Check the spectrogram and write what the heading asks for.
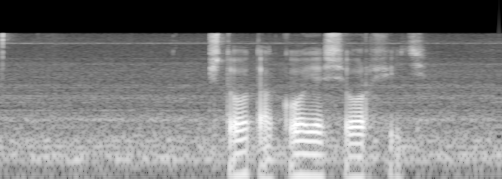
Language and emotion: Russian, neutral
